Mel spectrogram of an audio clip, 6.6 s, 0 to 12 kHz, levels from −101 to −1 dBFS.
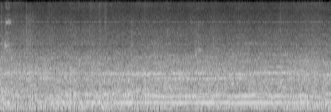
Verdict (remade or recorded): remade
